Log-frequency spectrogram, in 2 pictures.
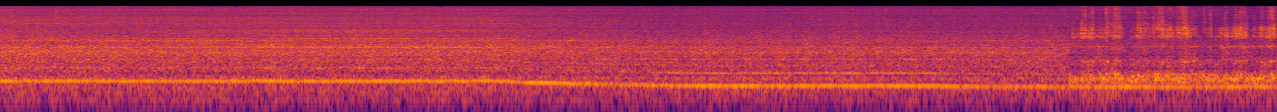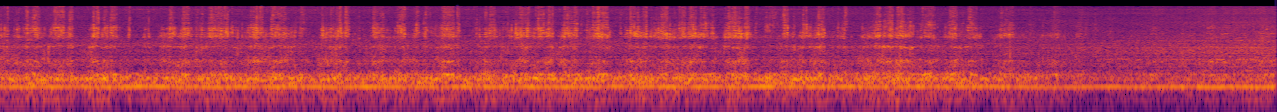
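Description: Liquid churns and sloshes in a blender jar.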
